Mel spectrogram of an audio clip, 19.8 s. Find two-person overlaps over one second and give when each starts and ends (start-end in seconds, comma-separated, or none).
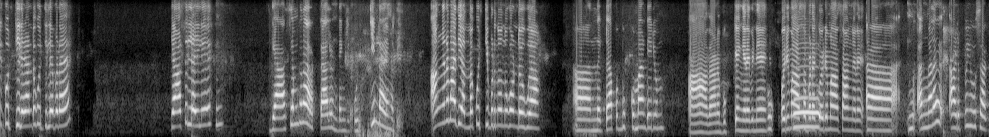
none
